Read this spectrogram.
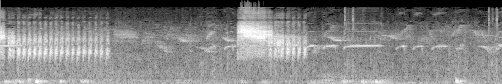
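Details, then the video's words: Common iora, a female calling to the male as a lure: a rapid pulsed buzzy rattle, then a loud harsh burst, followed by a series of short whistled notes with faint background chirping. "suara pancingan burung cipau betina panggil jantan"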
